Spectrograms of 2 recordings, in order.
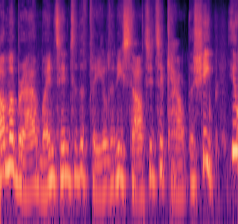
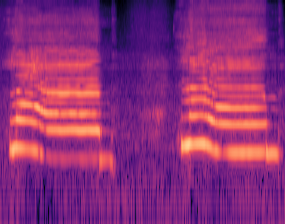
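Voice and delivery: high, loud drawn-out call; 11 semitones higher, 5 dB louder than usual. Acted. Farmer calling for his lost lamb, loud and long. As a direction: call across the field for the lamb. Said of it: "he started to shout out".

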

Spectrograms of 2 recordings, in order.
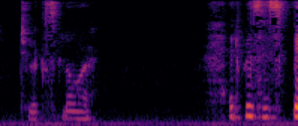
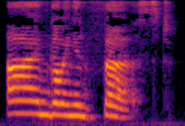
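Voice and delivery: loud, slow, higher-pitched boast; bold turtle; 4 semitones higher, 13 dB louder, slower than usual. A narrator's reading. Turtle claiming first place, loud and bold. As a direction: claim it loudly, drawing out the words.

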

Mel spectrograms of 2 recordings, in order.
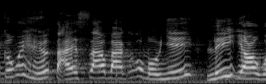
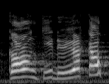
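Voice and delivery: forceful announcement; 5 semitones higher, 6 dB louder than usual. Acted. Kidnapper announces the abduction.

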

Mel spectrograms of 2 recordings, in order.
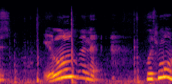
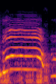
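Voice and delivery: startled scream. Real, not acted. Wolves attack during countdown.

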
